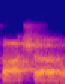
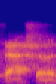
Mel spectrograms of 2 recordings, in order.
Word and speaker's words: fascia: is this idea of the fascia or the fascia, depending on how you pronounce it.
